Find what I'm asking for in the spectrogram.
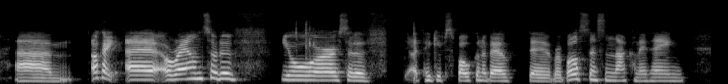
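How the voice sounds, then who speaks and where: With an Irish accent, a woman of medium pitch talks at a moderate pace with lively intonation. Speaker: podcast host. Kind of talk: casual chat.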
